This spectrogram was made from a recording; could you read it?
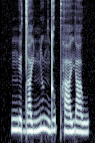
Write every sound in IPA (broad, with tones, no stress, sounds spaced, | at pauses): ŋ e˧˩ d a˩ j ɲ ɯː˥˨ ŋ d o˧˥ pʰ aː˩˧ j a˩ w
